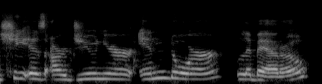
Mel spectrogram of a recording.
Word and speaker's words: libero: I am here with Anna Dalla Vecchia, who is from Venice, Italy, and she is our junior indoor libero.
